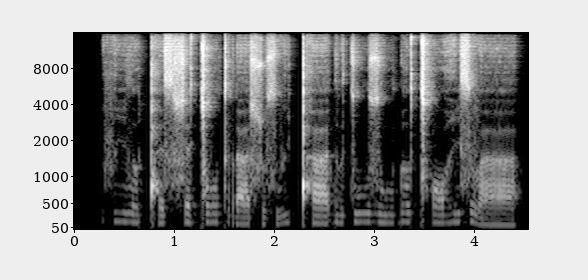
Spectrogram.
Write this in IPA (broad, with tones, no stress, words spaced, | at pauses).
fiː˦lɤ˧ ǃʰɛ˧sɬɛ˦ǀoː˦traː˨ ɬu˨svi˦ ǃʰaː˧ɗɯ˧tuː˦ zuː˧ɗɤ˦ǀʰɔ˧ɦi˦s vaː˨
